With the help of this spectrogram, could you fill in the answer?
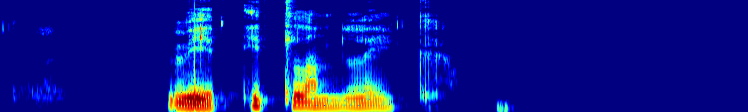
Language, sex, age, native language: Icelandic, male, 30-39, Icelandic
